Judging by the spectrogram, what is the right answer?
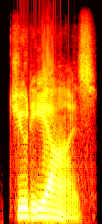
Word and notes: Judaize: American English

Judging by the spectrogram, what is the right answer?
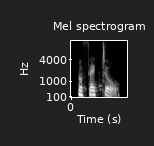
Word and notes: perfecto: Indian

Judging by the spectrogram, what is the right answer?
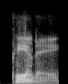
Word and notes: paeony: British English

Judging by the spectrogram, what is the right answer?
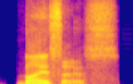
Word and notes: byssus: British English

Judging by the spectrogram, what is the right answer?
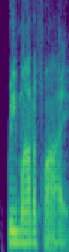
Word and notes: remodify: American English

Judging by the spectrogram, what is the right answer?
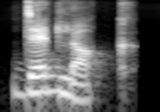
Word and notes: deadlock: Indian

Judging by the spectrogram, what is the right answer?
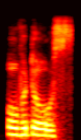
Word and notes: overdose: Indian

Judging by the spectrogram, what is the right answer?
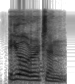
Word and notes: puritan: Indian

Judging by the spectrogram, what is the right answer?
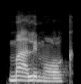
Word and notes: mollymawk: Indian

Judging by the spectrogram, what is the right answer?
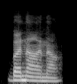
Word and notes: banana: Indian

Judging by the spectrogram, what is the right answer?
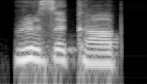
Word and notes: rhizocarp: Indian

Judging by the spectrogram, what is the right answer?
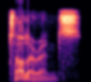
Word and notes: tolerance: British English

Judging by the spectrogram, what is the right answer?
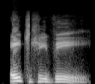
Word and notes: HGV: American English

